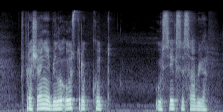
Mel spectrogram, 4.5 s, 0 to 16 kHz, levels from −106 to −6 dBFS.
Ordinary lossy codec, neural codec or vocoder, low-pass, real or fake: none; none; 10.8 kHz; real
